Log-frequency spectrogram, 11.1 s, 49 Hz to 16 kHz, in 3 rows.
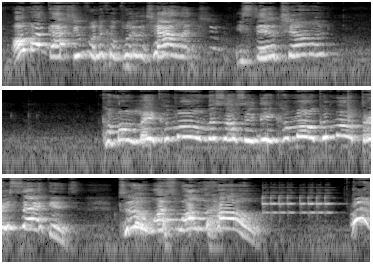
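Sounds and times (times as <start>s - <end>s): timer alarm beeping: 10.0s - 10.9s.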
